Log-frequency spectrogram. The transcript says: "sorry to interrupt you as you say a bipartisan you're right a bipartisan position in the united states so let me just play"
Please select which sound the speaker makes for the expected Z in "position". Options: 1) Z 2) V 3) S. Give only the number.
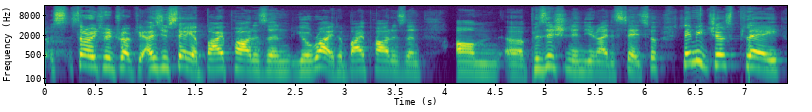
1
